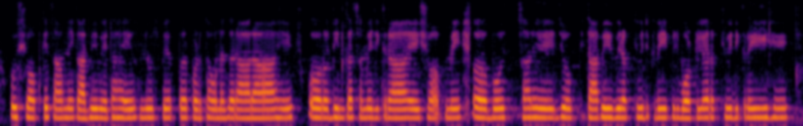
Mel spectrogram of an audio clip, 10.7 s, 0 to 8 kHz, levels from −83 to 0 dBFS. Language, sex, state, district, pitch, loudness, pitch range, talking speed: Hindi, female, Uttar Pradesh, Jyotiba Phule Nagar, 215 Hz, -25 LUFS, 210-220 Hz, 240 wpm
